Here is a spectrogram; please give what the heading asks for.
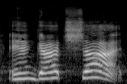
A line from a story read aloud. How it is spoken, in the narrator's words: Larrabee bellowed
